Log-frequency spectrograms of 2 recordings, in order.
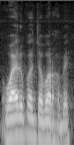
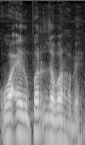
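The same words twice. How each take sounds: The two takes are said the same way.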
